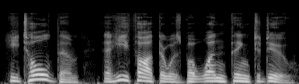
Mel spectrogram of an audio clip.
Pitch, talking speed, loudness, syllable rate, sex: 140 Hz, 260 wpm, -17 LUFS, 5.6 syllables/s, male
